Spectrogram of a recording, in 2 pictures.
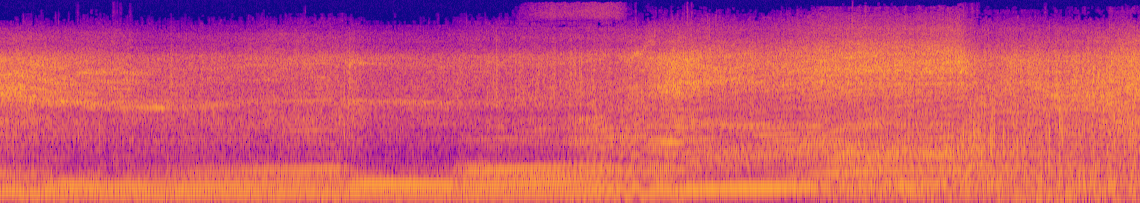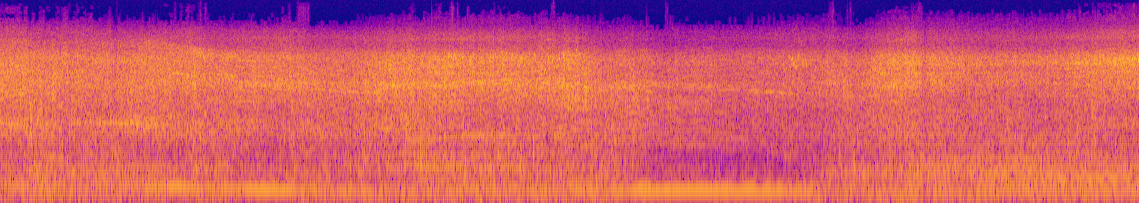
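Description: Honda sportbike engine heard onboard at track speed, its pitch climbing slowly as it accelerates and dropping back as it slows for corners, several times over, with wind noise throughout.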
